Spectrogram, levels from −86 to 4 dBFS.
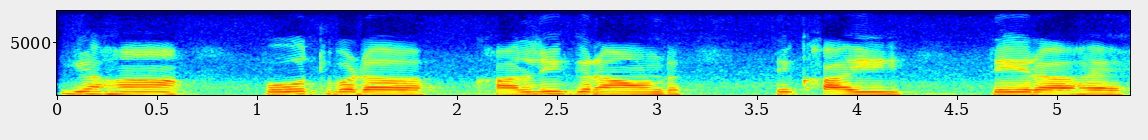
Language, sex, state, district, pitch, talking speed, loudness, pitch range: Hindi, female, Haryana, Charkhi Dadri, 210 Hz, 100 wpm, -15 LUFS, 205-220 Hz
